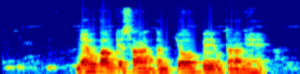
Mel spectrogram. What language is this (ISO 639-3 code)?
urd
